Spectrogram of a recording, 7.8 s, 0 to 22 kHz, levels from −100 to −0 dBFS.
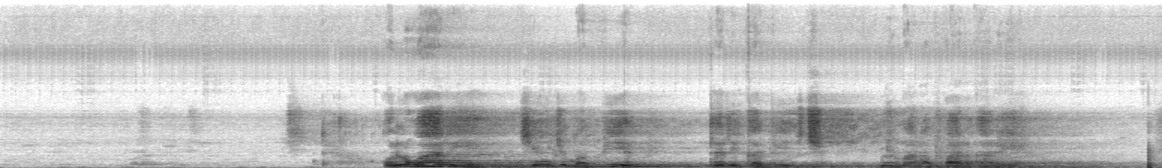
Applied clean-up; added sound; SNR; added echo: none; none; none; reverberation time 2.0 s.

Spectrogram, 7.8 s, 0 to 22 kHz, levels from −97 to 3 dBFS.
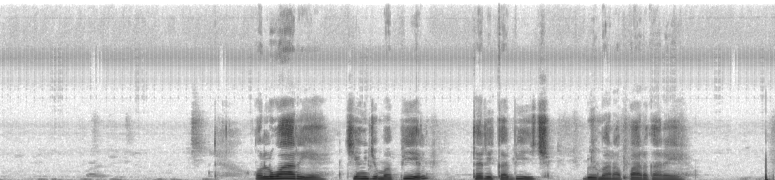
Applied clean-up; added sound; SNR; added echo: none; none; none; none.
